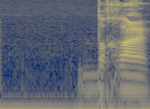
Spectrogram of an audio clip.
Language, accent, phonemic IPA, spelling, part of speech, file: French, Quebec, /bʀœ̃˞/, brun, adjective / noun, Qc-brun.oga
- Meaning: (adjective) brown (color/colour); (noun) brown-haired person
